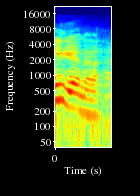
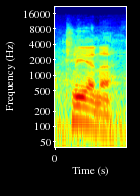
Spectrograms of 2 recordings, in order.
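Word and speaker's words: Clíodhna: It's with an I. Because it's short for Cleo. It's Cleona. Cleona. But spelled Cleodna. It's spelled Cleodna, but if Pat would know, there's a shevu on the D, There's which a what?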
